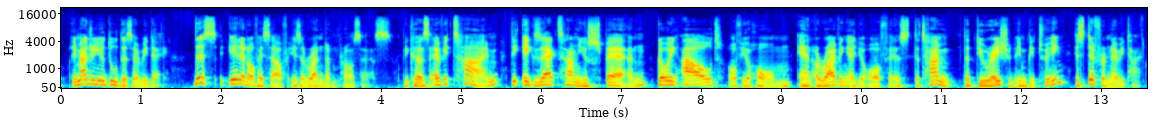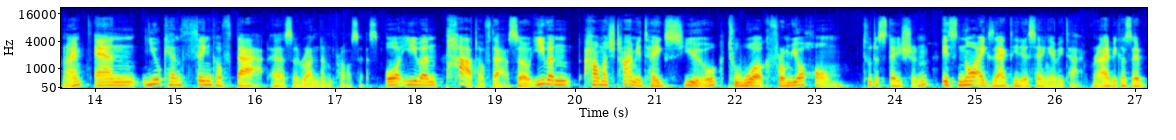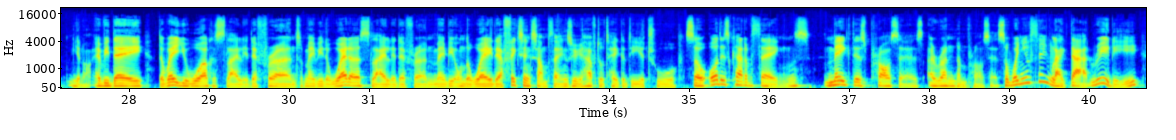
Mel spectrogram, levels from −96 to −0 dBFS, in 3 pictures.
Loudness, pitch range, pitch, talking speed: -25 LUFS, 115-165 Hz, 135 Hz, 200 wpm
